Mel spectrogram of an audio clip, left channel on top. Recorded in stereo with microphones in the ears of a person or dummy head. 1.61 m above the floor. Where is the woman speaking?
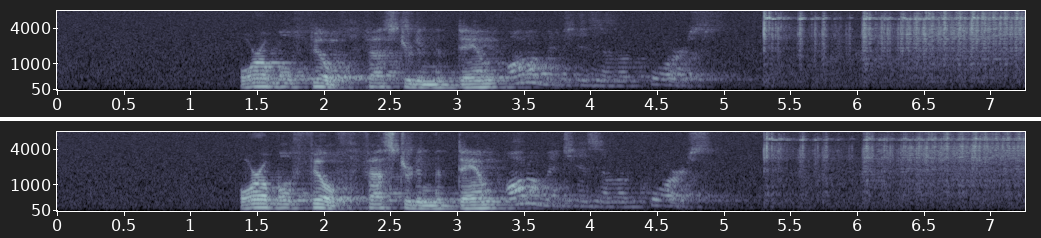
55° right (ahead or behind), 4.5 m.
